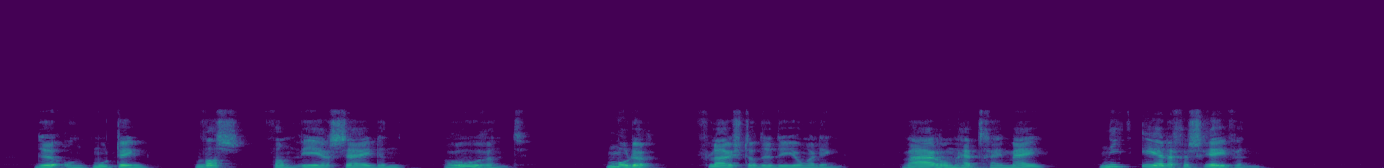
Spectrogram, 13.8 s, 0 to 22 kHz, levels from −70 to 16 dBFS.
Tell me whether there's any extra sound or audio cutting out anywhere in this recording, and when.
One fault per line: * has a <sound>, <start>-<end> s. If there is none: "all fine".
all fine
